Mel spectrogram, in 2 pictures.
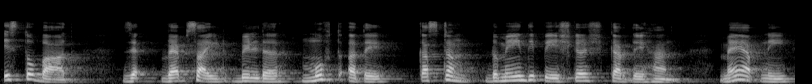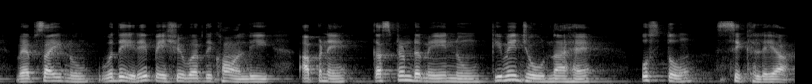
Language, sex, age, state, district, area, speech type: Punjabi, male, 30-45, Punjab, Jalandhar, urban, spontaneous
